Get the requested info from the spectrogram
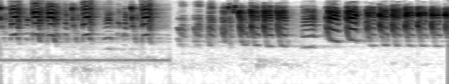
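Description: Zebra finch song: a fast run of harsh, nasal, buzzy notes repeated in quick succession.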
